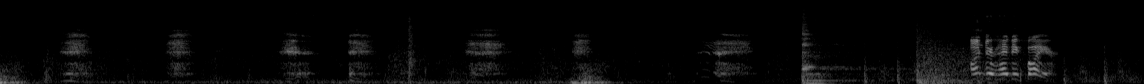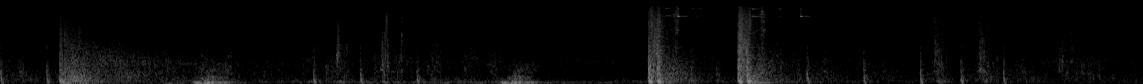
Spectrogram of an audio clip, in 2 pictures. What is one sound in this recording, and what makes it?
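Footsteps thud softly on the ground.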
